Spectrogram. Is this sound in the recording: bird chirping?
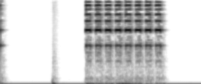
no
